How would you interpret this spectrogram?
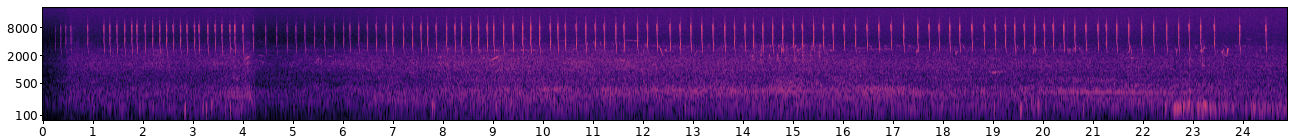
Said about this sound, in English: The name of the bush where it is staying is Duranta Plumieri. Time now is 2:25, and those were sounds of a male Allen hummingbird.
